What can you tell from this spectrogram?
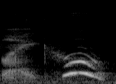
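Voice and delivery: high loud pained whoo. Real, not acted. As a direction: let out a sharp whoo. Pain remembered.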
